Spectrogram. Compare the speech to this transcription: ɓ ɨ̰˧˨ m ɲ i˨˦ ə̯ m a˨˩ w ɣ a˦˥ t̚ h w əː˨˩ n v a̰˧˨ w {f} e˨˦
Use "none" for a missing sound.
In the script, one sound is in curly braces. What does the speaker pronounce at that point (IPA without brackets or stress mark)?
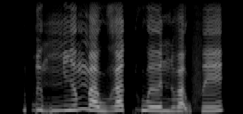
f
